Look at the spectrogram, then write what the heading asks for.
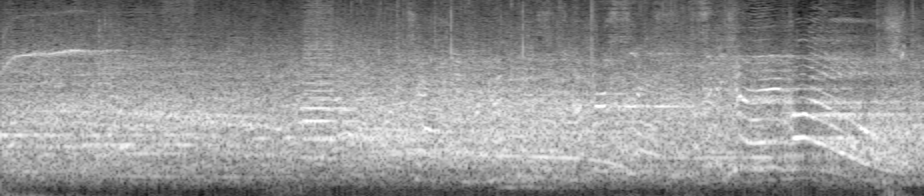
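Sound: arena crowd applause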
